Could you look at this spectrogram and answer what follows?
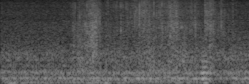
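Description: Honeybees buzz steadily in an open beeyard around a clustered hive, a faint, continuous droning hum with slight swells as individual bees pass nearby.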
